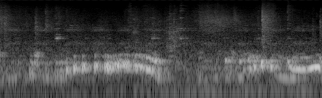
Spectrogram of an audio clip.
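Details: Pigeon cooing at a wet, flightless companion after its bath, making itself look bigger as a threat. A long, throaty, wavering coo is followed by a second rolling phrase.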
